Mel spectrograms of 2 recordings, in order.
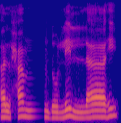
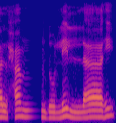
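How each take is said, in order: First: The L sound is light and thin. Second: The L sound is light and thin.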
